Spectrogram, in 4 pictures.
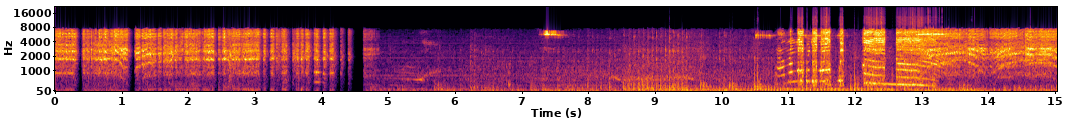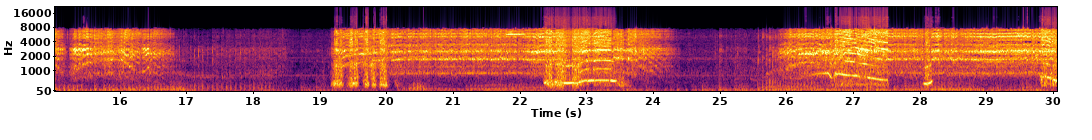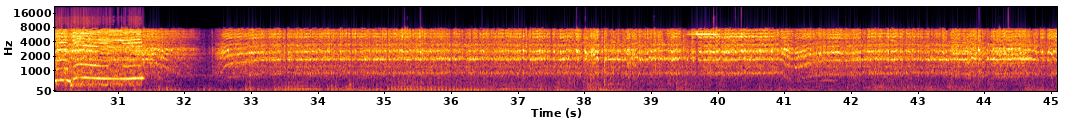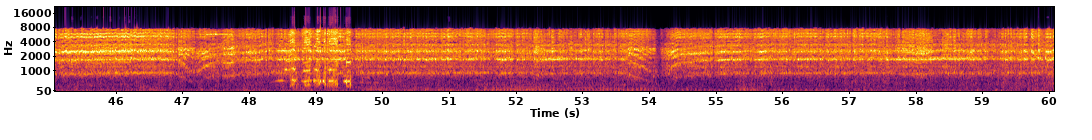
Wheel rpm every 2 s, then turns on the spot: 190, 220, 90, 0, 0, 0, 60, 140, 80, 50, 230, 190, 10, 190, 220, 180, 140, 230, 230, 220, 210, 230, 210, 200, 230, 230, 200, 190, 230, 230.
none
